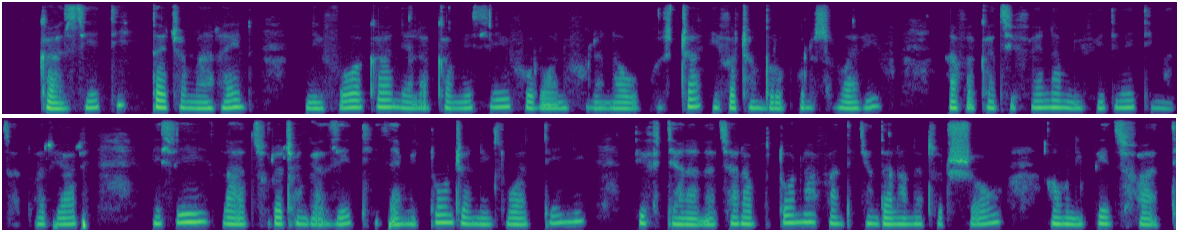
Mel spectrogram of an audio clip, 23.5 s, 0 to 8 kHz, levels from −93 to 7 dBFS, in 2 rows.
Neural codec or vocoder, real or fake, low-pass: none; real; 7.2 kHz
